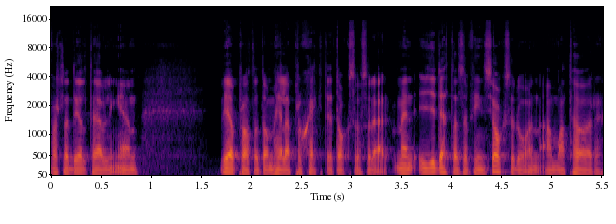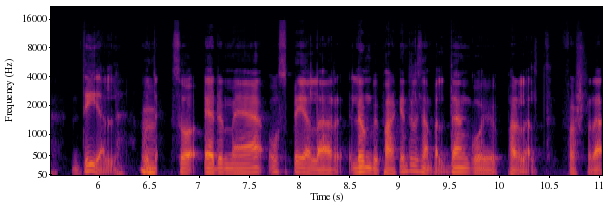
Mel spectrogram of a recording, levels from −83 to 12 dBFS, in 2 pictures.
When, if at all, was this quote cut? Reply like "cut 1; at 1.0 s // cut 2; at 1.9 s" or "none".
cut 1; at 6.5 s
